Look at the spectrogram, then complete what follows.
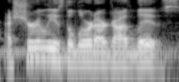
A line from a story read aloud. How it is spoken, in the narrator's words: she replied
